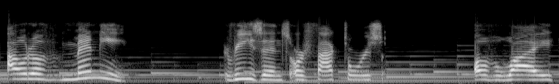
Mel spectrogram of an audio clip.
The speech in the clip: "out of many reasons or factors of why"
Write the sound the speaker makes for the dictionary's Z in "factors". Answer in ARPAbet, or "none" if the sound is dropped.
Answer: Z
